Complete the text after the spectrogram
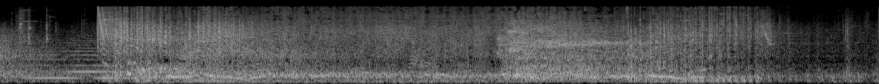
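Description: Laser beams hum and crackle loudly.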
